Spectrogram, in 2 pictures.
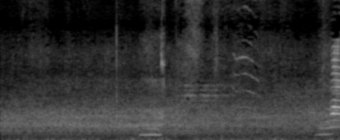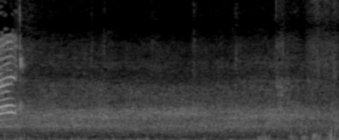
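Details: Homeless stray kittens sleeping under car tires on the street give a few short high meows, two clearer ones near the middle, over steady low traffic rumble and outdoor hum.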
